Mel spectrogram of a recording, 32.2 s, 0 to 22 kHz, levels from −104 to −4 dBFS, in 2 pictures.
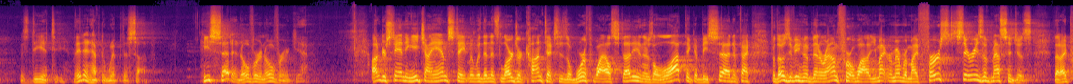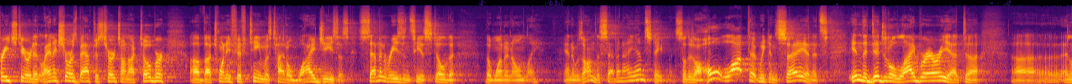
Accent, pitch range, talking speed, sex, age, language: American, 135-190 Hz, 205 wpm, male, 60-79, English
